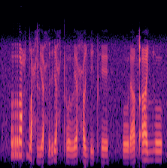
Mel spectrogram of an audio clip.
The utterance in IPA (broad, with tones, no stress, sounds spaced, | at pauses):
r ɒ˥ ħ dˤ u˩ ħ lʲ e˩ ħ r i˧ ħ tʼ o˩ l e˧ ħ ɒ˩ ʎ ɾ i˧ pʰ e˧ | o˩ ɾ æ˧ qʼ æ˧ ʎ o˧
